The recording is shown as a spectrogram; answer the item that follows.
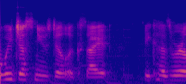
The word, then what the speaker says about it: ILLIXCITE: And then like we were like, "It's ILLIXCITE," and then they're like, "You didn't say anything?"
